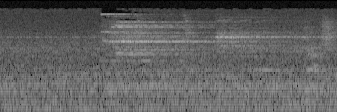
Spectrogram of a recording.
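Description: A short electronic chime sounds from a game menu.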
